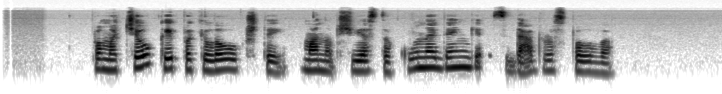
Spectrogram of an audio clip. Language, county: Lithuanian, Vilnius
